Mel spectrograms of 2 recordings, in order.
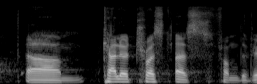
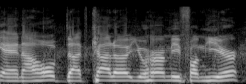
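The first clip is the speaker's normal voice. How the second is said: loud, high, rousing toast; roaring party toast; excited shout; 7 semitones higher, 7 dB louder than usual. Real, not acted. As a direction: shout it out to the whole room, full of energy. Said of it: "I need to spread this energy out".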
